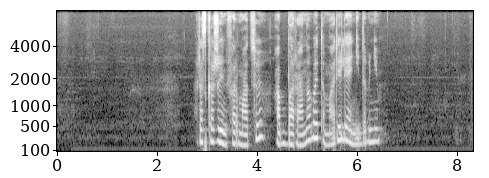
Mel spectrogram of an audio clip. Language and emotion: Russian, neutral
